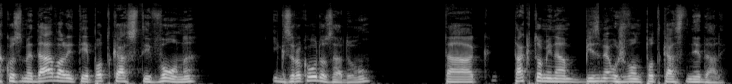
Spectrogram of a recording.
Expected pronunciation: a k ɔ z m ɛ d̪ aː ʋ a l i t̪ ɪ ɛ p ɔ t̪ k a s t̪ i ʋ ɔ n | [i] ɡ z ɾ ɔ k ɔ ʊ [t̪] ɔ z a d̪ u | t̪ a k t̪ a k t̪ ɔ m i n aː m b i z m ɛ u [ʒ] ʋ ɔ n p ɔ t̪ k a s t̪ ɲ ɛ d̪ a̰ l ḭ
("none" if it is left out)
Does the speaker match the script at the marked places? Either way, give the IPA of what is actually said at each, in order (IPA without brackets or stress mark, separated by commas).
i, d̪, ʒ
